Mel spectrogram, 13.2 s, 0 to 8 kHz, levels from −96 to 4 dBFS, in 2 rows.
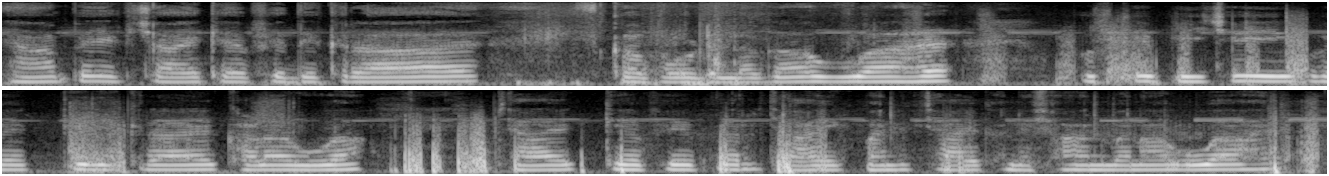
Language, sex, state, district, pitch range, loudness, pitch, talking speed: Hindi, female, Bihar, East Champaran, 160-175 Hz, -18 LUFS, 165 Hz, 150 wpm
